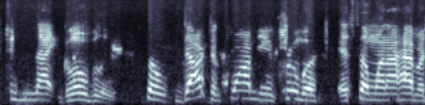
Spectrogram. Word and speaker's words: Kwame Nkrumah: Kwame Nkrumah.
